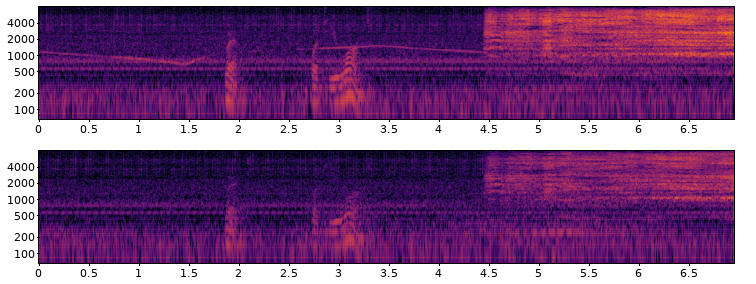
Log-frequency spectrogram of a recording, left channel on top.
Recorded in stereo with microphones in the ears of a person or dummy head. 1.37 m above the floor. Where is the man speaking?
45° left (ahead or behind), 1.1 m.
